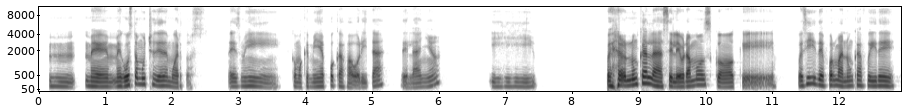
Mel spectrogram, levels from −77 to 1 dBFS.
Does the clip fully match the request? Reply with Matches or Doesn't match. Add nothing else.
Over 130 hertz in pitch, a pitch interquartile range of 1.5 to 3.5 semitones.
Matches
